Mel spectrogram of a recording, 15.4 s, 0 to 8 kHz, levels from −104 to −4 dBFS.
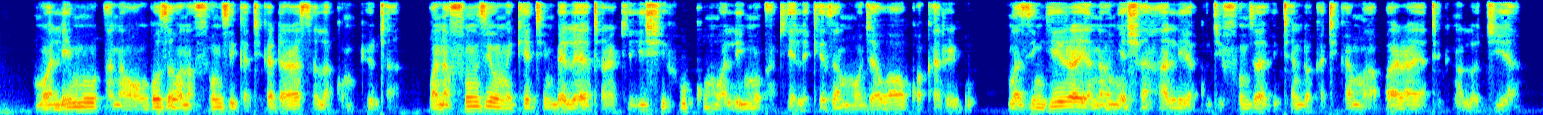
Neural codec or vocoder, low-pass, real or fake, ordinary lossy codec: codec, 16 kHz, 4 kbps, FunCodec, trained on LibriTTS, 50 frames a second; 7.2 kHz; fake; Opus, 32 kbps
